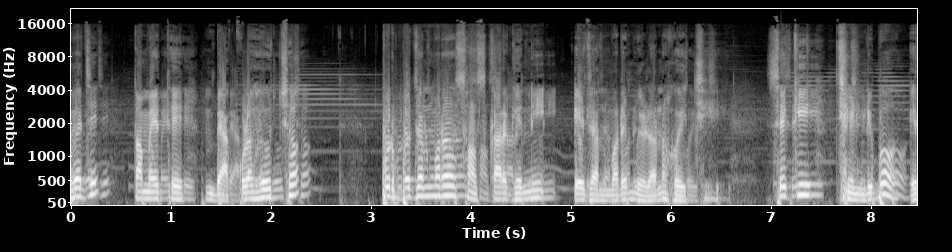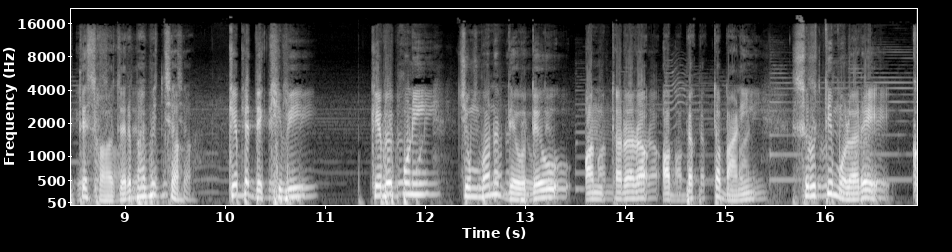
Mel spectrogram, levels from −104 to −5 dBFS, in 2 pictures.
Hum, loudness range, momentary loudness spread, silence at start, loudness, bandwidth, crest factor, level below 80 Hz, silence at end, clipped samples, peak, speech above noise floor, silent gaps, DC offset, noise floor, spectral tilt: none; 2 LU; 8 LU; 0 s; -14 LUFS; 16.5 kHz; 14 dB; -34 dBFS; 0 s; under 0.1%; 0 dBFS; 32 dB; none; under 0.1%; -46 dBFS; -6.5 dB/octave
